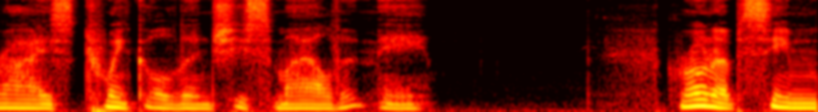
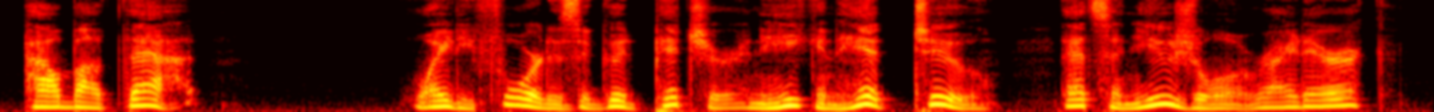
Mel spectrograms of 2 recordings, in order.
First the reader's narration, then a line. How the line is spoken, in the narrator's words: Dad nodded and chuckled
